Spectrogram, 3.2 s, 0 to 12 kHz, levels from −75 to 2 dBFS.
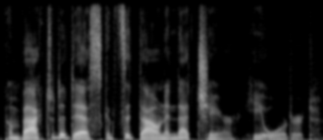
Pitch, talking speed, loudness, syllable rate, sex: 175 Hz, 240 wpm, -21 LUFS, 5.0 syllables/s, female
